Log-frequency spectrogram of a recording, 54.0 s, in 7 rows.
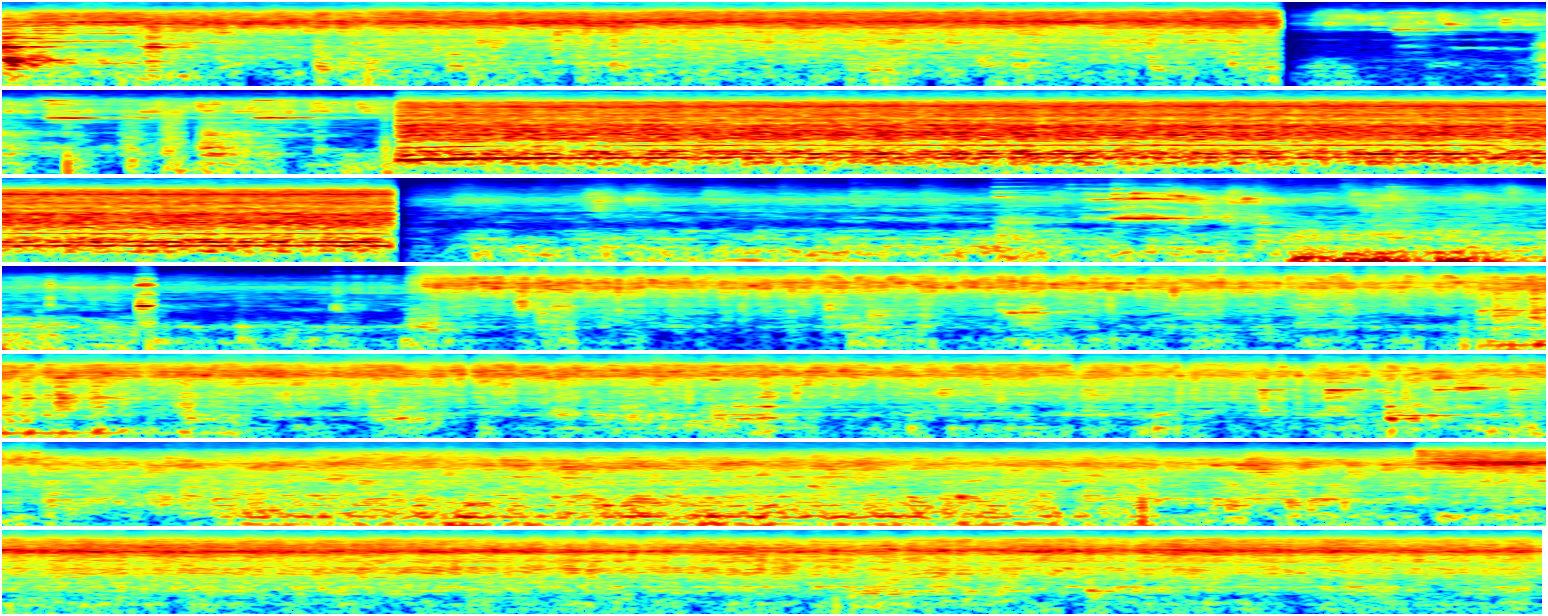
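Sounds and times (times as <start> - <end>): onions sizzling in hot oil: 0.0 - 7.0, 25.2 - 39.7, 45.7 - 54.0.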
